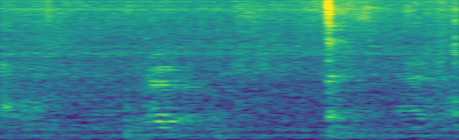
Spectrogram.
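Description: Faint, indistinct voices in a meeting room over a steady background hiss, with a single sharp knock about one and a half seconds in.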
